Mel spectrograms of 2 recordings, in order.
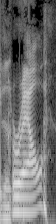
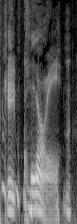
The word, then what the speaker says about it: Cape Coral: you can you see Cape Corell it's Cape Coral you know I'm going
